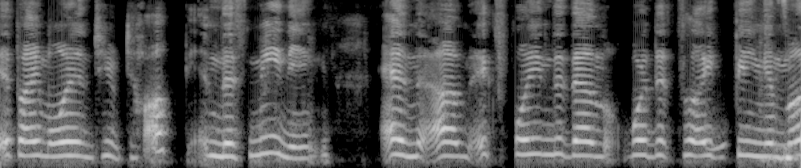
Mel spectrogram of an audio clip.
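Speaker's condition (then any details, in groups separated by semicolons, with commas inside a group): Cerebral palsy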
